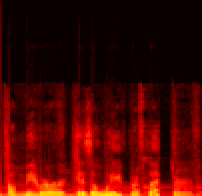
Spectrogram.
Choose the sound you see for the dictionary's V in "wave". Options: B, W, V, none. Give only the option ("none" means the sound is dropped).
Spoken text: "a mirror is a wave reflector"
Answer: V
